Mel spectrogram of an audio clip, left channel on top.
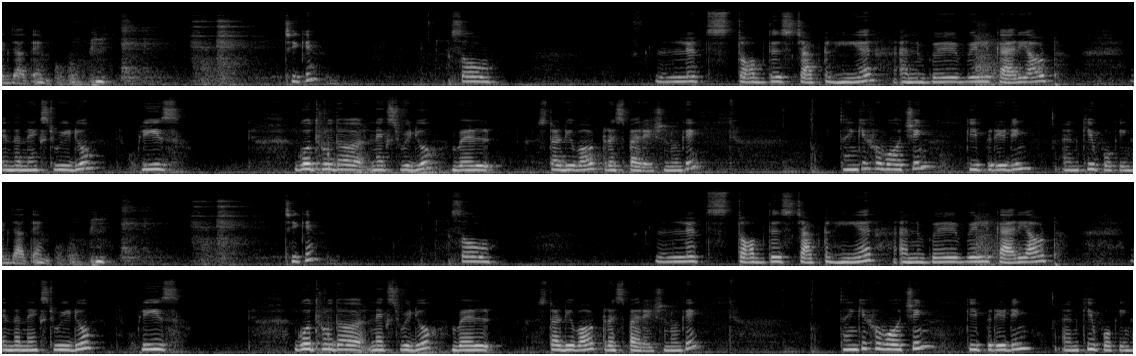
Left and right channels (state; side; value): normal; both; correlation 0.77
